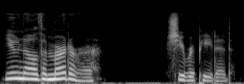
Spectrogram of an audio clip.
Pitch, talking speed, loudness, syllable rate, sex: 215 Hz, 150 wpm, -15 LUFS, 5.8 syllables/s, female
